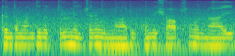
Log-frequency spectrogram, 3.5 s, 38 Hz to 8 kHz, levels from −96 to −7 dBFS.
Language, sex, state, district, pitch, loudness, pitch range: Telugu, male, Telangana, Hyderabad, 115 Hz, -17 LUFS, 110-115 Hz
